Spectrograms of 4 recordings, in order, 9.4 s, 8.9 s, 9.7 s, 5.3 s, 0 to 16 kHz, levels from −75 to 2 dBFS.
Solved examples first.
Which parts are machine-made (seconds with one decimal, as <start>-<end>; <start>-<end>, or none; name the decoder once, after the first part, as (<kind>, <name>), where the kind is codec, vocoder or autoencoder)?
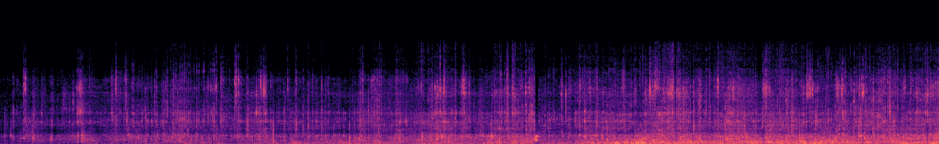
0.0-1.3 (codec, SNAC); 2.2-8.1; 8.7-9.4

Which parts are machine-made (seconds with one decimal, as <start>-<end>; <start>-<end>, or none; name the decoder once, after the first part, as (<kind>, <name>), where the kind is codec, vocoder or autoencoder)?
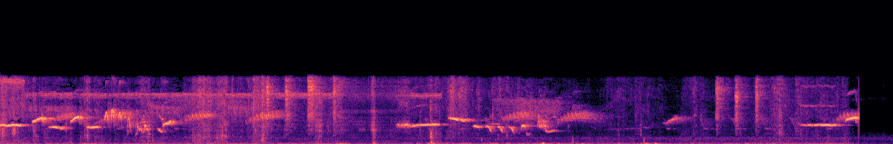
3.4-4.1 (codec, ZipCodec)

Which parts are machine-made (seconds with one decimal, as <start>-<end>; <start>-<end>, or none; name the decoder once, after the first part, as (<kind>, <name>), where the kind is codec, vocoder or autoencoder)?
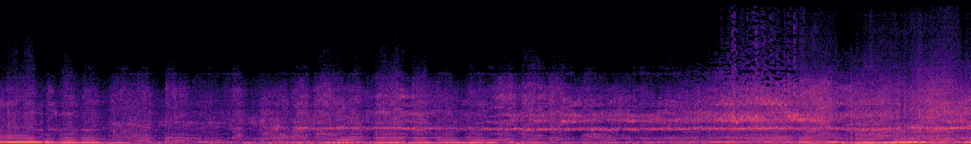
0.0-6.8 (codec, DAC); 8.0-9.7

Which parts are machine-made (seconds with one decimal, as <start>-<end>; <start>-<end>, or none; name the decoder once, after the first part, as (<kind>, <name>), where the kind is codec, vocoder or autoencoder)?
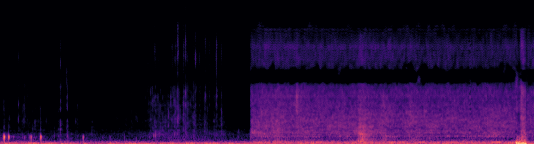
0.0-5.3 (vocoder, Vocos)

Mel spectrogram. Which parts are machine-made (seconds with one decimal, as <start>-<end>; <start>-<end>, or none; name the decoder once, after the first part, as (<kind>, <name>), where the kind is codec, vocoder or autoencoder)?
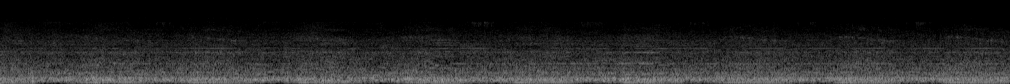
0.0-1.3 (codec, SNAC); 2.5-4.6; 5.1-6.7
